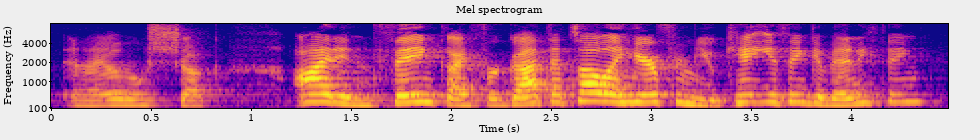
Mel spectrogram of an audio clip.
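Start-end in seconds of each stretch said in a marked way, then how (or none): 1.2-4.4 loud, higher angry tirade; furious shout. Acted. Older brother shouting at the boy, furious. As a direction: unload every frustration. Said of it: "Derry shouted".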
